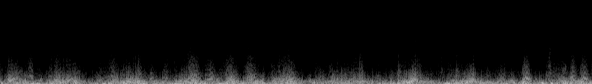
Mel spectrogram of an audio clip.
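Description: Long painted nails scratch and tap the hollow metal mesh grilles of two identical stereo microphones at once, with no foam covers on them. The result is a dense, boomy rustling and thumping, heavy in the low end, broken by quick taps with brief bright edges.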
